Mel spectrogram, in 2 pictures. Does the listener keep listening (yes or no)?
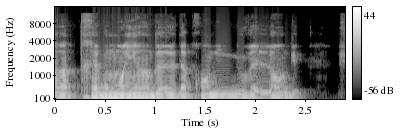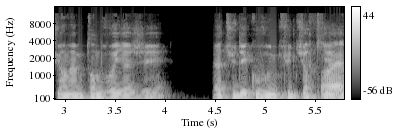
no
